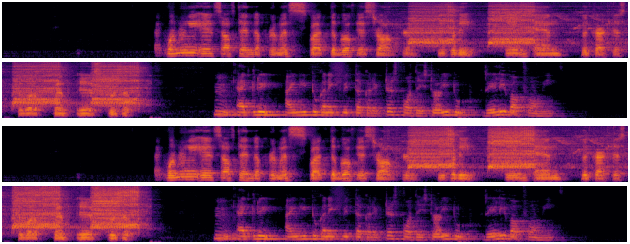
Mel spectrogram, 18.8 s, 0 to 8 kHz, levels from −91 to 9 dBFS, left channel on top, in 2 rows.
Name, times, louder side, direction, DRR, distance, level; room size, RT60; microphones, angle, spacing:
voice 1, 2.3-6.2 6.5-7.1 7.5-8.4 8.7-9.3 9.6-11.3 12.6-12.8 15.9-16.0, right 2 dB, 15° right, 0.8 m, -24 dB
Bird, 5.7-11.6, right 4 dB, 60° right, 1.9 m, -24 dB
voice 2, 12.6-17.7, left 3 dB, 20° left, 0.8 m, -27 dB
20.5 x 12.5 x 4.5 m
head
